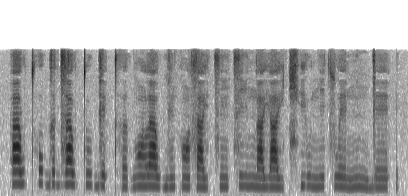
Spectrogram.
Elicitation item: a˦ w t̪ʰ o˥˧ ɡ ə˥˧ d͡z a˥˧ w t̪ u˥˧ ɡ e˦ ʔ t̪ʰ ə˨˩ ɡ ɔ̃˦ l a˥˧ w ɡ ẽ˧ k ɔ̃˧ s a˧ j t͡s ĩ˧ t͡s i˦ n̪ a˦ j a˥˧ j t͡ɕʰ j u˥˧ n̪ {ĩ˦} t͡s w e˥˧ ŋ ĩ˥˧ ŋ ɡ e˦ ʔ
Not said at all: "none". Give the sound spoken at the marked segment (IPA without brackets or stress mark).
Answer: i˦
